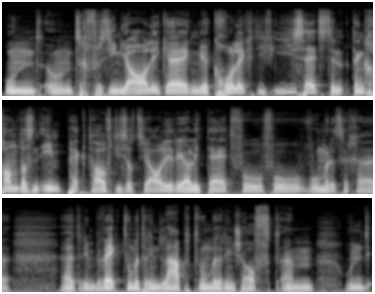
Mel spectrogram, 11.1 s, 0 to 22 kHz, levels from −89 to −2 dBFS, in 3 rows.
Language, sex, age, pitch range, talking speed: German, male, 30-49, 110-140 Hz, 205 wpm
